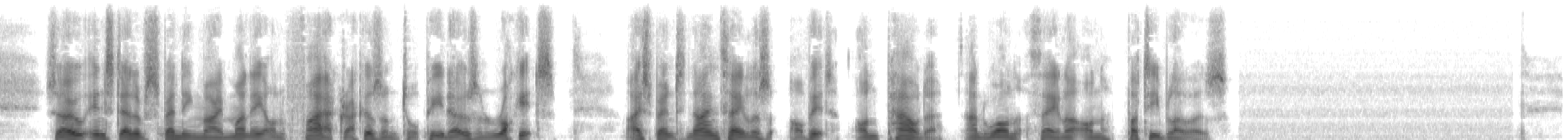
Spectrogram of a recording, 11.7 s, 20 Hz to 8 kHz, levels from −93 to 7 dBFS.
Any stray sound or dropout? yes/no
no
